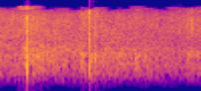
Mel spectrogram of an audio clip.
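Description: Brief applause from a church congregation during a Sunday worship service, a short burst of clapping with two sharp claps standing out, fading quickly.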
